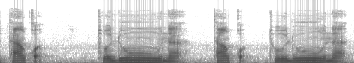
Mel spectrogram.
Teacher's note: خب تنق، این قاف قلقله میشه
